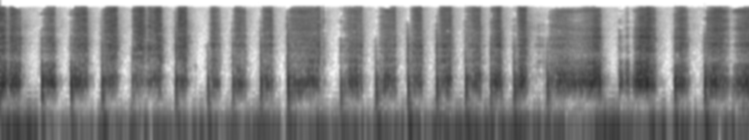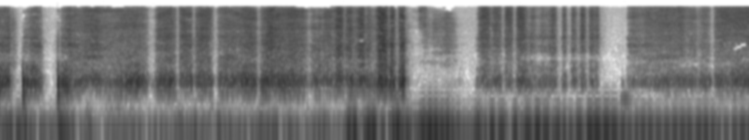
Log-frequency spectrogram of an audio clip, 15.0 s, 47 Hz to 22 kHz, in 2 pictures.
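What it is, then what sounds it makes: Chalk scratching on a chalkboard. A white chalk stick held in the fingertips rubs and hatches across a dark green chalkboard to fill in a mask drawing. It begins with rapid, separate scratching strokes, then blurs into a steadier dry rub around 500–600 Hz, with brief pauses near the end.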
